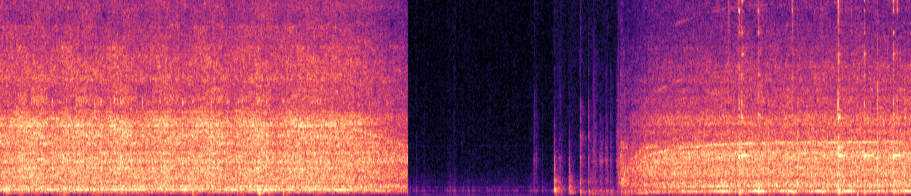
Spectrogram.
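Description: Electric mixer beating egg whites in a glass bowl, a steady motor whine that sags slightly before cutting off about six seconds in. After a short silence and a few clicks, the mixer starts again in egg yolks, spinning up to a steady whine with its beaters ticking against the glass bowl.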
